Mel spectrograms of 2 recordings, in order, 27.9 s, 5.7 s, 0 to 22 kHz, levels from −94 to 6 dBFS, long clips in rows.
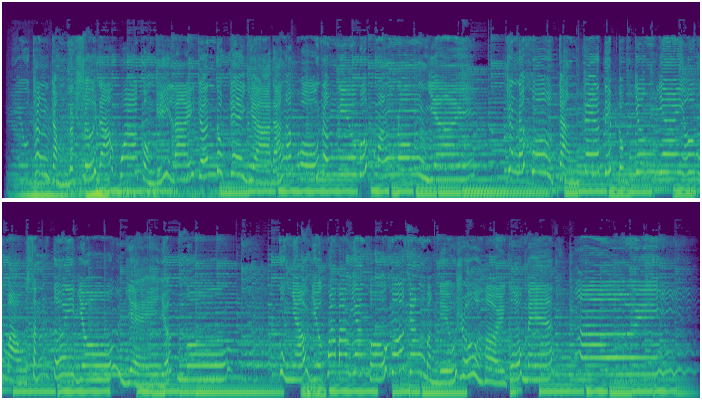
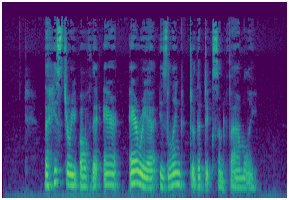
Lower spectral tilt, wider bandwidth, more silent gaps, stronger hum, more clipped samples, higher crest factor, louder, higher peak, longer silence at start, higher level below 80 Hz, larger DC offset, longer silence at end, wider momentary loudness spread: about the same, -4.5 dB/octave vs -4.5 dB/octave; second, 13.5 kHz vs 17 kHz; neither; neither; neither; about the same, 14 dB vs 18 dB; first, -18 LUFS vs -21 LUFS; about the same, -2 dBFS vs -4 dBFS; second, 0.1 s vs 0.85 s; first, -26 dBFS vs -56 dBFS; neither; second, 0.05 s vs 0.65 s; second, 4 LU vs 11 LU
